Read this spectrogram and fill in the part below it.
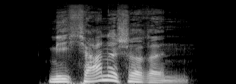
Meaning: inflection of mechanisch: 1. strong genitive masculine/neuter singular comparative degree 2. weak/mixed genitive/dative all-gender singular comparative degree
- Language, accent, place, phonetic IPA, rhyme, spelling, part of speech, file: German, Germany, Berlin, [meˈçaːnɪʃəʁən], -aːnɪʃəʁən, mechanischeren, adjective, De-mechanischeren.ogg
